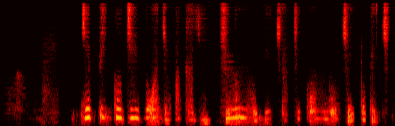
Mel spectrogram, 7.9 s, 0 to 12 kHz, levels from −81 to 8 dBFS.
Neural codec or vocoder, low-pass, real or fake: codec, 44.1 kHz, 0.9 kbps, DAC; 10.8 kHz; fake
